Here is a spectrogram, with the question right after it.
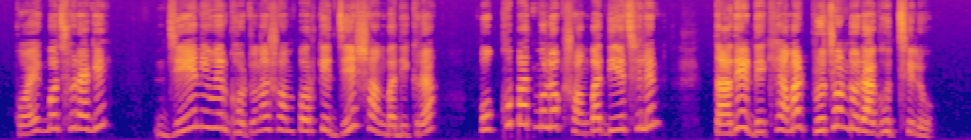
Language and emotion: Bengali, angry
